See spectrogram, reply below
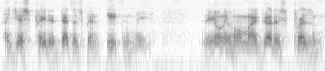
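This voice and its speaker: An actor playing a hard, tired old American ex-convict in an old-time radio crime drama, talking tough underworld slang with menace. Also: male voice, lowish voice, gravelly, sharp tone, full character voice, low-quality recording. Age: older.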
